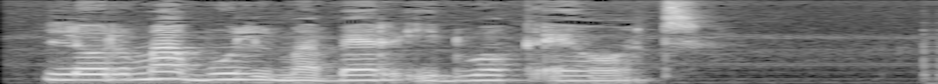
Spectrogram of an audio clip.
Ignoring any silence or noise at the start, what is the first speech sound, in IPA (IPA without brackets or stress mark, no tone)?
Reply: l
